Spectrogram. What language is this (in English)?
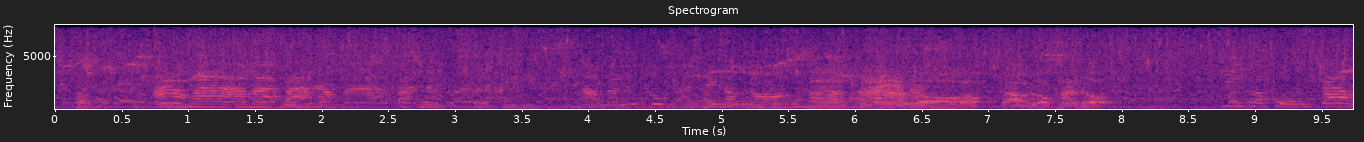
Thai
